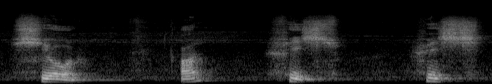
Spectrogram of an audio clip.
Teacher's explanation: इसके बाद फिर से एक और सा जो हमने अभी थोड़ा सा पहले देखा, तो ये वाला जो सा है ये है मूर्धन्य सा, क्योंकि इसमें हमारा टंग जो है जॉ के नीचे वाले हिस्से को, जबड़े के नीचे वाले हिस्से को टच करेगा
